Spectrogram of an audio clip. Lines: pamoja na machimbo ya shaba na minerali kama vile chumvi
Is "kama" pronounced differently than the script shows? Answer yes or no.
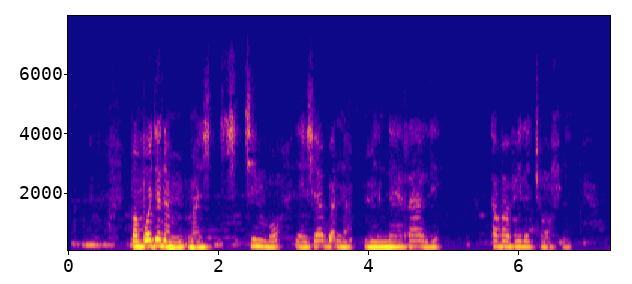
no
